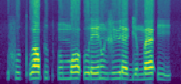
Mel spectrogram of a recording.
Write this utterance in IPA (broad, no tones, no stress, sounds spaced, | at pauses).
xʷ i kʷʼ ɑ p i p ʔ ũ m ɔ ʔ u ɾ e ɾ ũ ʒ y ɾ ɛ ɡ e m æ ʔ i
